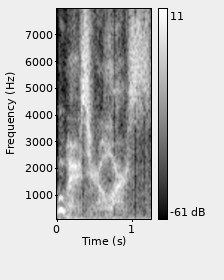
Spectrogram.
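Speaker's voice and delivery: breathy, soft, hushed whisper. Player speaks in character to another character: whispering. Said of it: "I whisper towards Ulysses".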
